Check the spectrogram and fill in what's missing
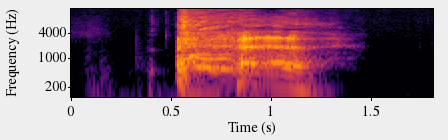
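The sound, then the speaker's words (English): A single loud, raspy throat clearing, a harsh rumbling burst lasting under a second before silence returns. “I got to clear my throat.”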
